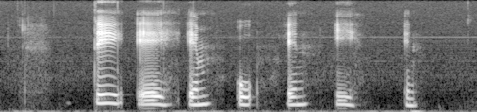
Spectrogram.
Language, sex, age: Danish, female, 21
